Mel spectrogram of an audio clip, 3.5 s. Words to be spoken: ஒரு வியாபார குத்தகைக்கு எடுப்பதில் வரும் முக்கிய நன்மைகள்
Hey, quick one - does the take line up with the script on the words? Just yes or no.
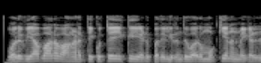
no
